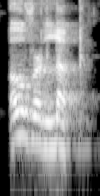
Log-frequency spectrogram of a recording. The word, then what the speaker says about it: overlook: Overlook, that has the stress on the last syllable.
